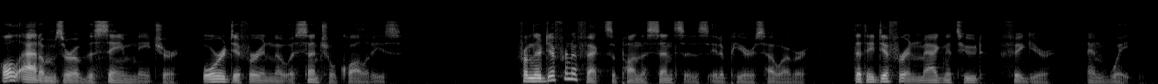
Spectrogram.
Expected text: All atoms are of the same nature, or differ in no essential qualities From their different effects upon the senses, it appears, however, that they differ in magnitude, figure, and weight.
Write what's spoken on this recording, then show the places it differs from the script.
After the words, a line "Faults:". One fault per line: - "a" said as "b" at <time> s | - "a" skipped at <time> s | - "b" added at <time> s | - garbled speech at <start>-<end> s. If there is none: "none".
All atoms are of the same nature, or differ in no essential qualities From their different effects upon the senses, it appears, however, that they differ in magnitude, figure, and weight.
Faults:
none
